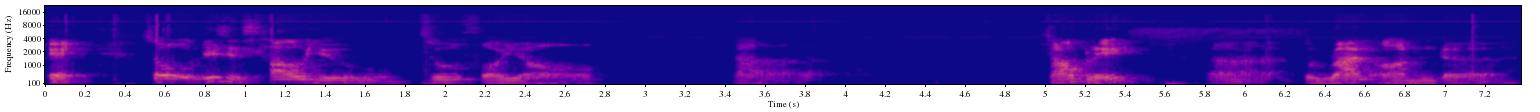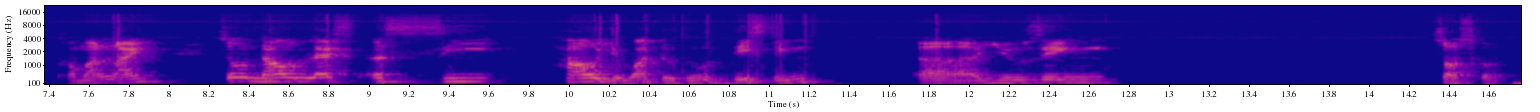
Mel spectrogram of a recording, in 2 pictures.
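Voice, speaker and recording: A man's voice: medium pitch, animated, slow, creaky. A man teaching an online robotics class, explaining code step by step with frequent fillers and "okay?" checks. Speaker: robotics instructor. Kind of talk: online class lecture with screen share.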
